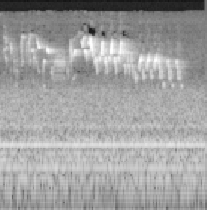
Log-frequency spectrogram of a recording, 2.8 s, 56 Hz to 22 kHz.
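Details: Singing house wren from a rivalry, June 2015: an exuberant rush of high, jumbled, gurgling notes, speeding into a rattling descending series toward the end, steady faint hum below.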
